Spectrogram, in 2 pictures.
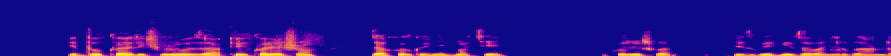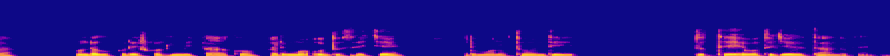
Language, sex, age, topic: Kinyarwanda, male, 18-24, finance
